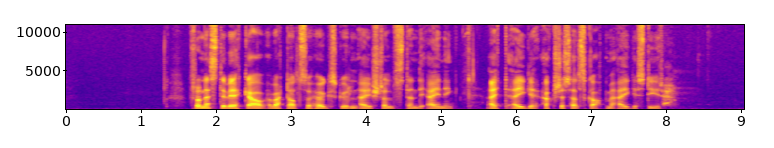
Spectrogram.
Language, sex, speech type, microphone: Norwegian, male, read, Sennheiser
